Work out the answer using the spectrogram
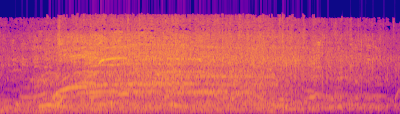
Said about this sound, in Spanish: Apenas se escucha porque, claro, el público se emociona, hace una gran ovación, empieza a aplaudir, pero dice, ¿quieres casarte conmigo?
